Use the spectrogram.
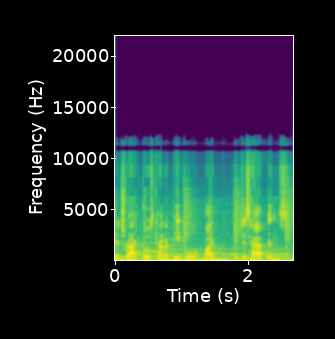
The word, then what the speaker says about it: Beau: obviously now you spell you spell it b e Au U correct pronounced correct okay a lot of people have pronounced it bu if I say it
